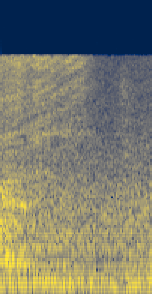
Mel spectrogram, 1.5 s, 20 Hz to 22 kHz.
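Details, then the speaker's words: 2009 Hyundai Accent 1.6L GLS DOHC, timing belt service: water pump bearing spun by hand with pulleys removed gives a soft, smooth whir fading evenly, no grinding or resistance; healthy water pump bearing. "Just going to want to spin it, listen for any type of weird grinding noise or resistance. There's nothing on there. That water pump sounds good."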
